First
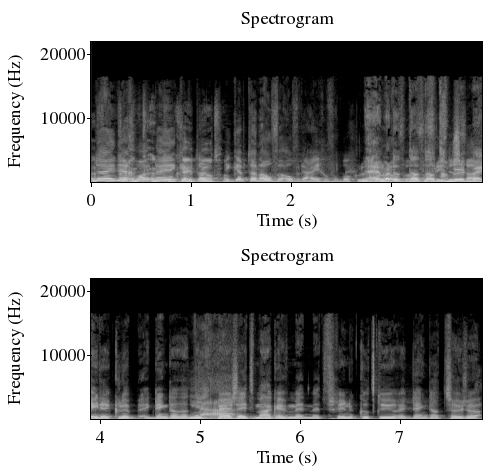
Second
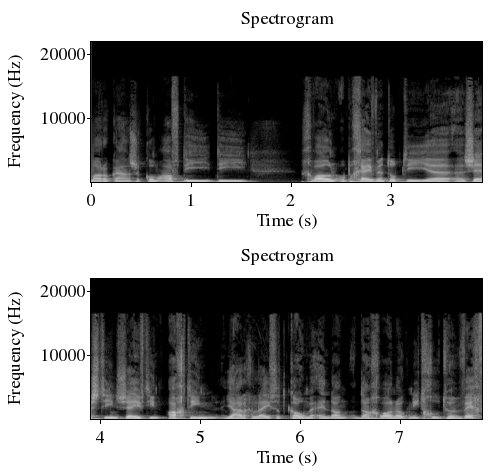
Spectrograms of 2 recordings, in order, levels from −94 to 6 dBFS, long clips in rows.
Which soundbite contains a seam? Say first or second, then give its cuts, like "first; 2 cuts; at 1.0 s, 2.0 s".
second; 1 cut; at 5.2 s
